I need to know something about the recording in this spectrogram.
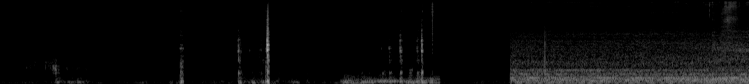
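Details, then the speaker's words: GeForce graphics card fan after removal, cleaning and lubrication with industrial vaseline: a few handling clicks, then a steady, even fan whoosh with no rattle or grinding; previous fan noise gone. "é bom pessoal a ta aí o resultado aí ó o cooler já não tá mais fazendo barulho oi vó tá rodando lisinho"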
